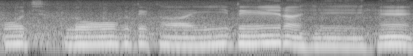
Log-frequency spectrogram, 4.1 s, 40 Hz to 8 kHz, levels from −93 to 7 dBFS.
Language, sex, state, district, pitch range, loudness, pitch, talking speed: Hindi, male, Madhya Pradesh, Umaria, 120-135 Hz, -15 LUFS, 130 Hz, 85 wpm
